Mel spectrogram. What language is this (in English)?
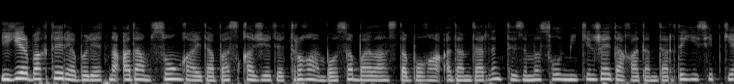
Kazakh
